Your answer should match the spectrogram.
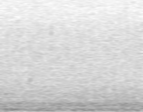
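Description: Steady outdoor river flow at a campsite, a continuous broadband rush of water, moderately close and even throughout with no talk.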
